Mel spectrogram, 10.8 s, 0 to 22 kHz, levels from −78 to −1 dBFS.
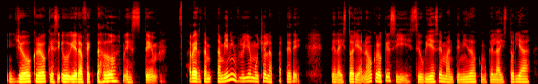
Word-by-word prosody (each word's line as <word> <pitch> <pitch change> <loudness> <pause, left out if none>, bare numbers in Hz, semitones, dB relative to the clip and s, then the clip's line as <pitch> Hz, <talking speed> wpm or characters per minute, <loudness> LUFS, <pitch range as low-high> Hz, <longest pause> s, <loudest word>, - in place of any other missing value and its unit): Yo 130 +1 +3
creo 140 0 +4
que 130 -3 0
si 120 - -4
hubiera 130 -1 +6
afectado, 140 +5 +2
este. 115 0 -4 0.6
A - - 0
ver, 145 -3 +7
tam 140 0 -1
también 150 +10 +1
influye 165 -7 -3
mucho 150 +1 -2
la 135 -4 -2
parte 130 -1 -6
de - - -7 0.6
de 120 - -3
la 115 - -2
historia, 120 -1 -1
¿no? 130 +6 -2
Creo 145 -3 +1
que 175 +1 -2
si 130 -4 -7
se 130 - -6
hubiese 130 +5 0
mantenido 125 0 -2
como 120 +1 -10
que 125 - -4
la 115 -2 -1
historia 130 +2 -2
130 Hz, 165 wpm, -22 LUFS, 125-145 Hz, 0.6 s, ver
